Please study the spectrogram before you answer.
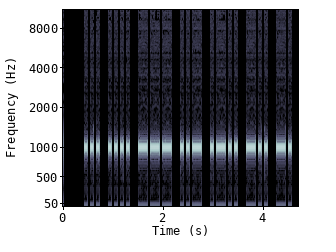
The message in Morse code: SHOULDN

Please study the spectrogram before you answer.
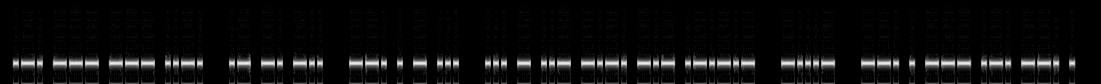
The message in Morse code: ROOF AND GETS STUCK. <BT> GEORGE

